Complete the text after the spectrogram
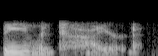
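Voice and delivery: slow, unvoiced whisper, said aside.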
